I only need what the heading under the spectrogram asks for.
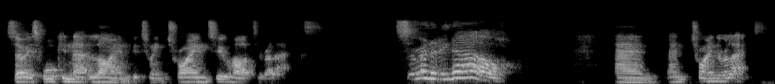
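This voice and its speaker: A man guiding a yoga class, relaxed and unhurried, with frequent ums. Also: fairly low pitch, far from the mic, poor audio. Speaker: yoga teacher.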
